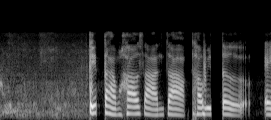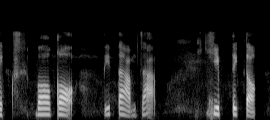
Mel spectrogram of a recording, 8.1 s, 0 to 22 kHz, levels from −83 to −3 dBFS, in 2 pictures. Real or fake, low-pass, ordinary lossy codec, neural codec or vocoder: fake; 7.2 kHz; none; codec, 16 kHz, 8 kbps, FunCodec, trained on LibriTTS, 25 frames a second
